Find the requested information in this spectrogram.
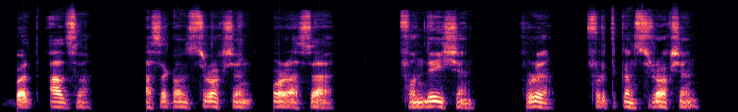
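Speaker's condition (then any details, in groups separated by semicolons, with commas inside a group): ALS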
